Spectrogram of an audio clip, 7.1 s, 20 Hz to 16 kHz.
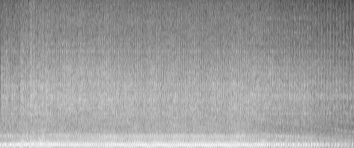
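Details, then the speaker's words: Craftsman YT 3000 lawn tractor with Nikki carburetor, after hitting the choke: even, steady mid-pitched drone with no misses or surging, running all right; some oil burning off the muffler, bogs with too much air. "a little bit of oil burning off the muffler there I should not be doing that well seems to be running all right now"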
